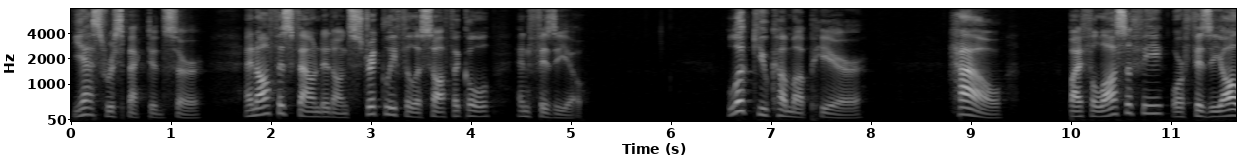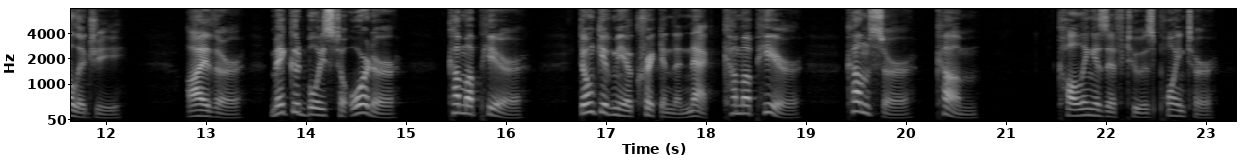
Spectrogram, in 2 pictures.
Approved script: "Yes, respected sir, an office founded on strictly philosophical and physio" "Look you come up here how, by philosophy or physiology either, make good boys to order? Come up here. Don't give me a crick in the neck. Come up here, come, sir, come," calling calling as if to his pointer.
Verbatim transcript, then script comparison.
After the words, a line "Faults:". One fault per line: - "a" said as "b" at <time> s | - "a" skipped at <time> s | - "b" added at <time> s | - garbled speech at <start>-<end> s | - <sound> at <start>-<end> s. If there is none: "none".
"Yes, respected sir, an office founded on strictly philosophical and physio" "Look you come up here how, by philosophy or physiology either, make good boys to order? Come up here. Don't give me a crick in the neck. Come up here, come, sir, come," calling as if to his pointer.
Faults:
- "calling" skipped at 21.9 s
